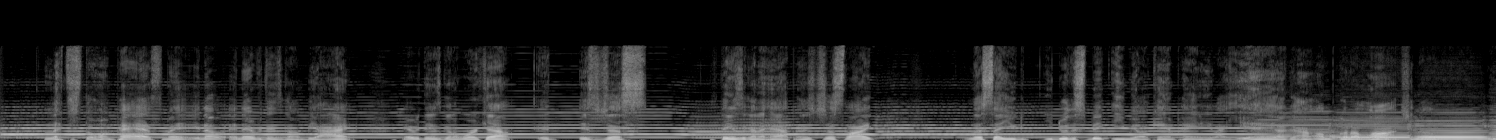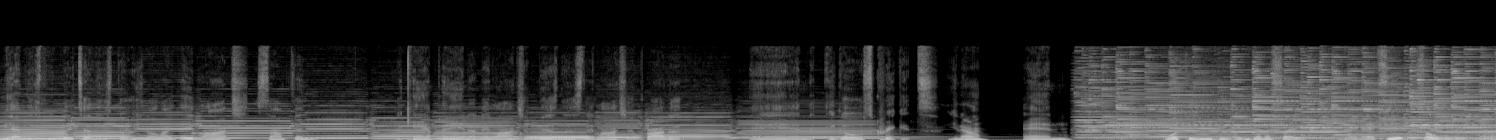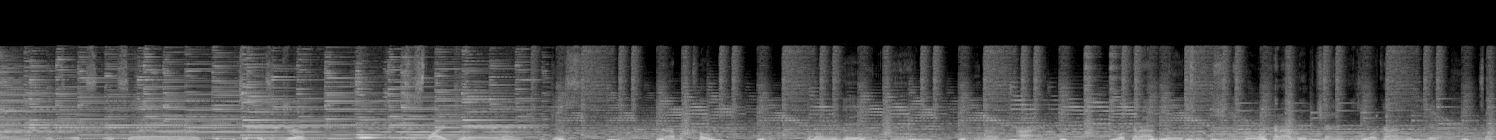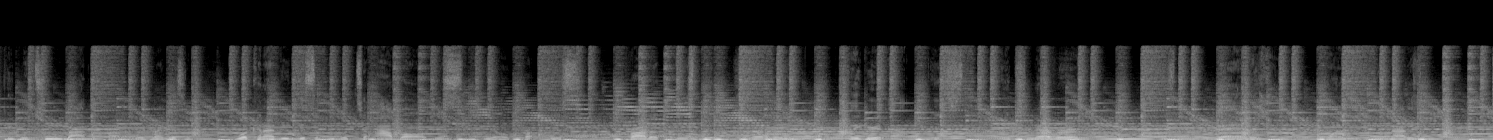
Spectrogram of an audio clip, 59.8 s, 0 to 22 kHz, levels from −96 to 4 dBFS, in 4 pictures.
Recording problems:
background music; very loud; throughout; 1 dB above the speech

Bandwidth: 14.5 kHz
